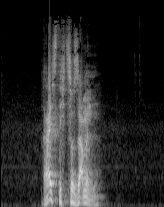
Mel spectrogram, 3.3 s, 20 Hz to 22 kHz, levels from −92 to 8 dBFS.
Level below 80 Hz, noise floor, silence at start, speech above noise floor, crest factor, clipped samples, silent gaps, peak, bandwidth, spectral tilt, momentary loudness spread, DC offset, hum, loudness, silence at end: -42 dBFS; -67 dBFS; 0.85 s; 52 dB; 20 dB; under 0.1%; none; 0 dBFS; 15 kHz; -4.5 dB/octave; 19 LU; under 0.1%; none; -15 LUFS; 1.3 s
